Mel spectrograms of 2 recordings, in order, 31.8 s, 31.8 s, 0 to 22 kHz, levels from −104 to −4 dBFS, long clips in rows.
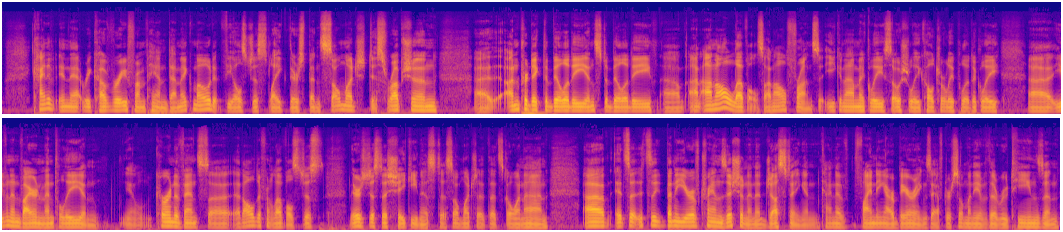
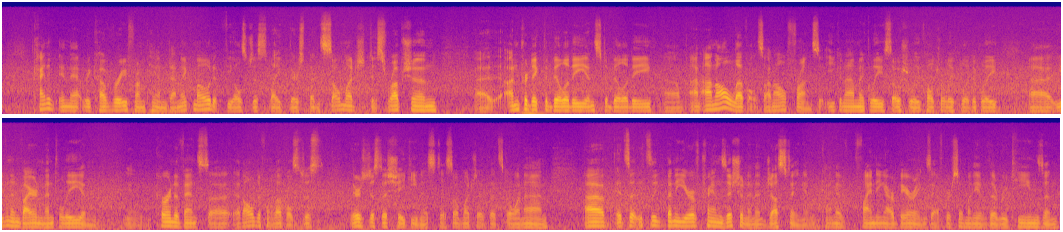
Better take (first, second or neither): first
